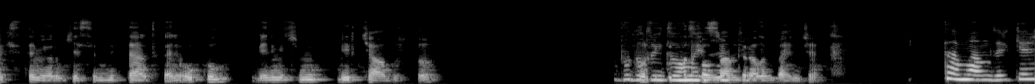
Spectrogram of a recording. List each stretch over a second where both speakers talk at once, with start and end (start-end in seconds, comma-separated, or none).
6.3-7.5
